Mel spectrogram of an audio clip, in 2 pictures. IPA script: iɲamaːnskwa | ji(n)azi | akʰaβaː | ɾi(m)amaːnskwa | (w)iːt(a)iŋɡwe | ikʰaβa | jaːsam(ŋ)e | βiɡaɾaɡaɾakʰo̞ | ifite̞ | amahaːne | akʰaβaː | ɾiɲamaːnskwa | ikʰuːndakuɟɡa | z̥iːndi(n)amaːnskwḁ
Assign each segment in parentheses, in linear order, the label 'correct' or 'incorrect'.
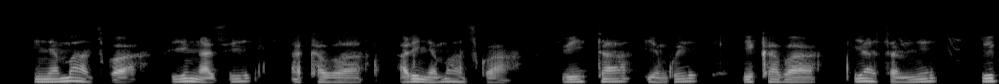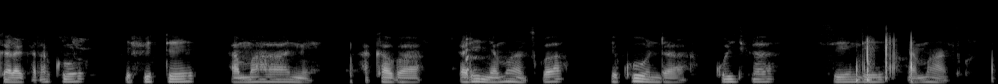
incorrect: ŋ, incorrect: ɲ, incorrect: β, correct, incorrect: ɲ, incorrect: ɲ

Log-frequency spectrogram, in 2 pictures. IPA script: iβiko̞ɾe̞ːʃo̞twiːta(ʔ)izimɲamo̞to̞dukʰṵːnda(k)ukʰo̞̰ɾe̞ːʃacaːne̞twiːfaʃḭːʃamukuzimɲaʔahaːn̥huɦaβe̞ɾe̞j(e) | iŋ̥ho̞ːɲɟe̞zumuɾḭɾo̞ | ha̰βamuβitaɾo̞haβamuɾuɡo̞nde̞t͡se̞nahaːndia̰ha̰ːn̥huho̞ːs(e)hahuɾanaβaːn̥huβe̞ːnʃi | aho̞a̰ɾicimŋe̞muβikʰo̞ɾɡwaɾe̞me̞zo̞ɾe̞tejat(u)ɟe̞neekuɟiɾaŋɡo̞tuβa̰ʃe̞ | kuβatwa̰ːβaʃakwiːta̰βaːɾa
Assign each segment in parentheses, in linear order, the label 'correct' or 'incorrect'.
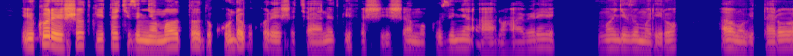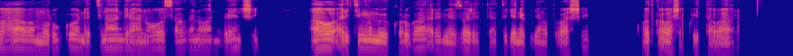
incorrect: c, incorrect: ɡ, correct, correct, correct

